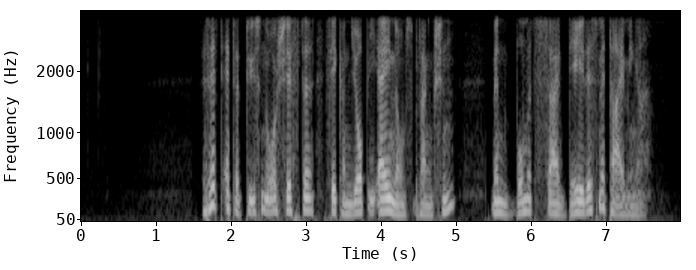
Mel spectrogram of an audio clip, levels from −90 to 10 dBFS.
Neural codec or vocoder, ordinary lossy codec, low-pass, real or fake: none; none; 3.6 kHz; real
